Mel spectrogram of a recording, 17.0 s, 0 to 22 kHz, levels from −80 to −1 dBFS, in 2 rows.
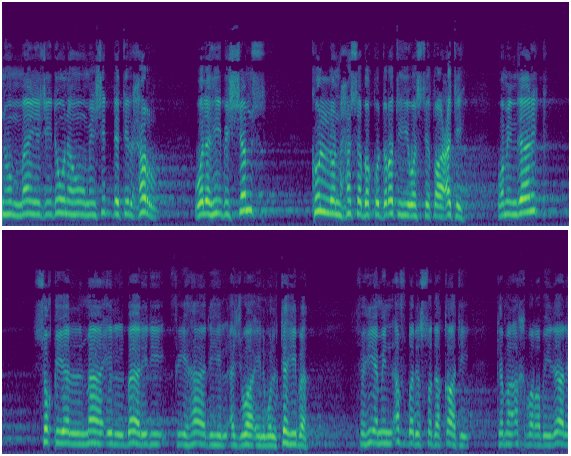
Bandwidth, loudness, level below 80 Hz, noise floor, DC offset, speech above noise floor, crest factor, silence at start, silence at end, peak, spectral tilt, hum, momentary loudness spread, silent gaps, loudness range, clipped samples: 15 kHz; -23 LUFS; -68 dBFS; -49 dBFS; under 0.1%; 26 dB; 18 dB; 0 s; 0 s; -4 dBFS; -5 dB/octave; none; 13 LU; none; 4 LU; under 0.1%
